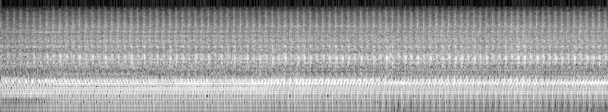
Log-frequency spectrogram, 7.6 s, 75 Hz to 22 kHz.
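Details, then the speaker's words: Acura Integra with eBay-turbo B18B, just fitted with new injectors: runs and idles well but a hard, rapid bottom-end hammering knock grows louder with rpm and fades on deceleration, diagnosed as rod knock. "oh yeah and then as it decelerates the knock goes away that's how you know it's a rod knock"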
